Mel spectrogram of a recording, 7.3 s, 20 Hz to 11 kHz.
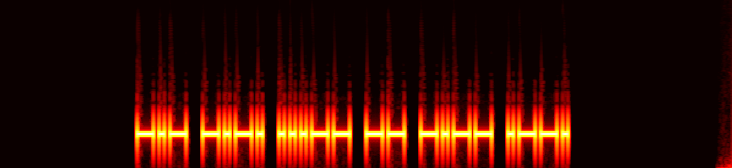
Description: Morse code, heard as a keyed tone, about 24 wpm, 700 Hz. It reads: KC3MYP
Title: Speed Racing - USA 2x3 Call Signs 22wpm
